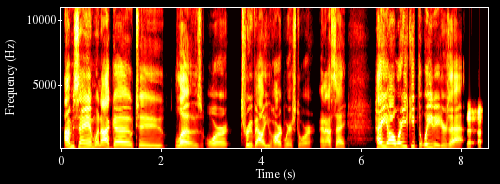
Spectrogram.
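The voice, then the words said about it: Southern American accent. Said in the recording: “you have an accent ... Southern accents”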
